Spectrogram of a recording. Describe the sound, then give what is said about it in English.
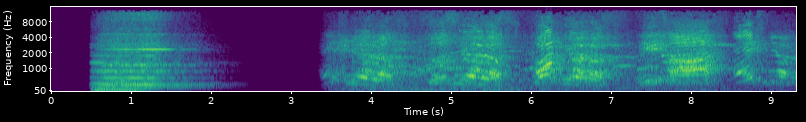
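Protest crowd in Turkey chanting and shouting together in loud rhythmic surges, after a brief sustained low tone and a short silence. “I'm at a protest in Turkey.”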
